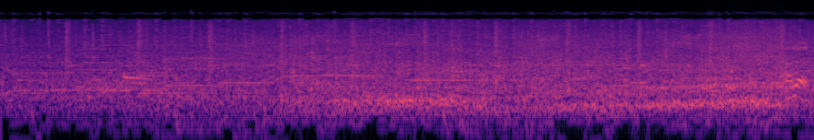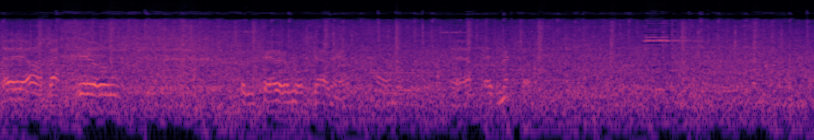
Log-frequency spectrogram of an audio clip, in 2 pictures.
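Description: Busy city street noise picked up on a handheld camcorder: a steady wash of traffic with indistinct voices of people around.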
